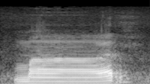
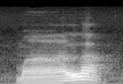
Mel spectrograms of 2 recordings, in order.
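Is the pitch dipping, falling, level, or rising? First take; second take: dipping; rising. First: The pitch dips down, then rises again. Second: The pitch rises from low to high. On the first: "nada yang melengkung dari atas turun ke bawah kemudian naik lagi" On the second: "nada yang naik dari rendah ke tinggi"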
